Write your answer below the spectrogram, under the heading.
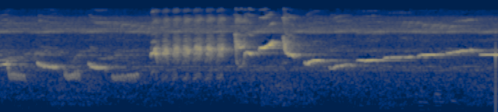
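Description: A Visayan shama sings a varied phrase: short, clear, down-slurred whistles, a burst of harsh buzzy notes, then a long, thin whistle that rises slowly. Faint background hiss.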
